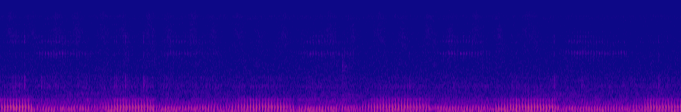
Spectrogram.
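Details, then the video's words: Snuggling male kitten held in his owner's arms, purring steadily in a low throbbing drone that breaks into breath-paced phrases about a second long, alternating in and out with soft gaps. "Kitten Purrs and Snuggles"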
